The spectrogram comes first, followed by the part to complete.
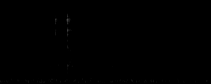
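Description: Near silence broken by two faint, quick computer-mouse clicks about half a second in.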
